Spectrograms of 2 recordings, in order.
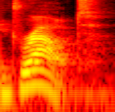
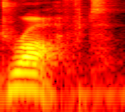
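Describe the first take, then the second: First: The word rhymes with 'out'. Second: The word ends with an 'aft' sound. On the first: The speaker calls it wrong. "I would say drought" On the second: The speaker calls it right. "That's actually draft"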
